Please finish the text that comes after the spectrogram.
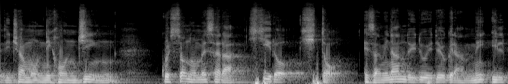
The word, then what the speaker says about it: Hirohito: alleggerito delle aspirate Ma la h aspirata in giapponese va pronunciata sempre senza eccezioni Quindi come Giappone diciamo nihon con l'h e giapponese diciamo nihonjin questo nome sarà hiro hito esaminando i due ideogrammi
